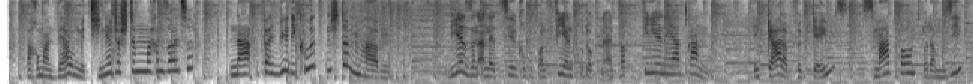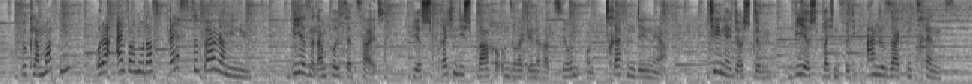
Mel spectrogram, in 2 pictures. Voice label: Werbespot

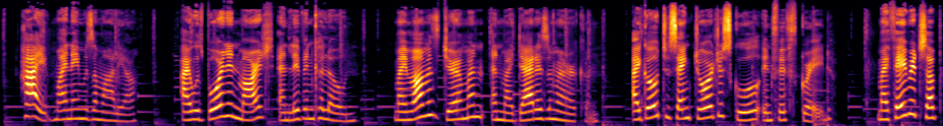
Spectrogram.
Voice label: Selbstvorstellung EN

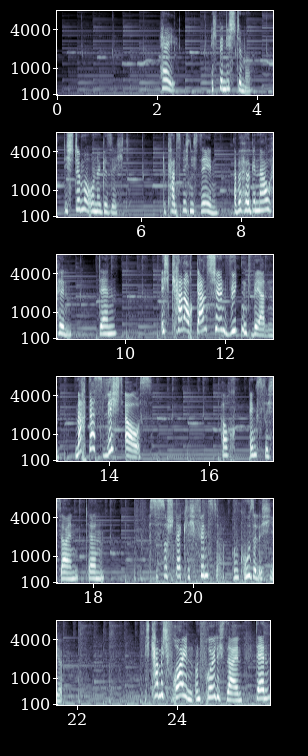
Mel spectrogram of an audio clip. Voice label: Werbung mit Wetter

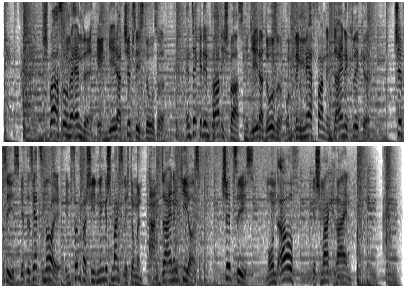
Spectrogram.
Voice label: Werbung; Chipsies

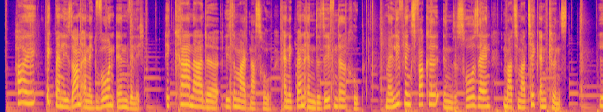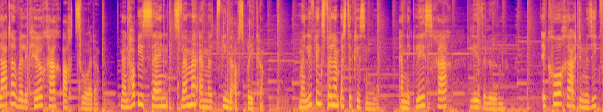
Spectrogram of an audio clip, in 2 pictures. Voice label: Selbstvorstellung NL

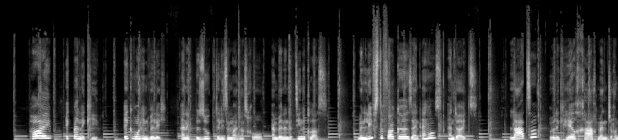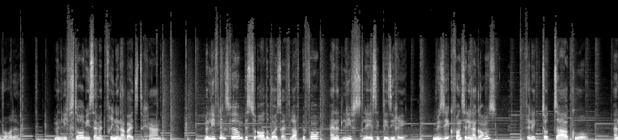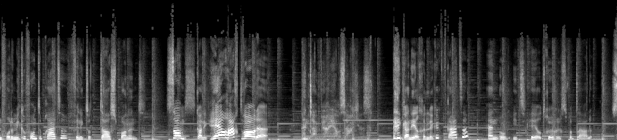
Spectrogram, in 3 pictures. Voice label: Selbstvorstellung NL

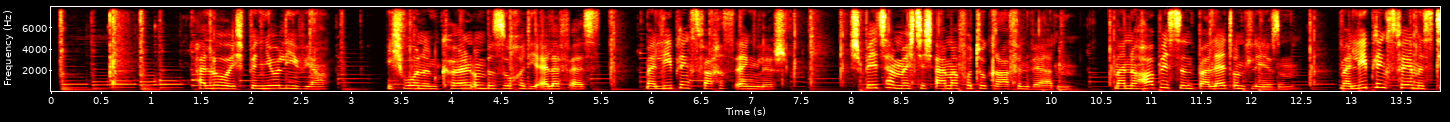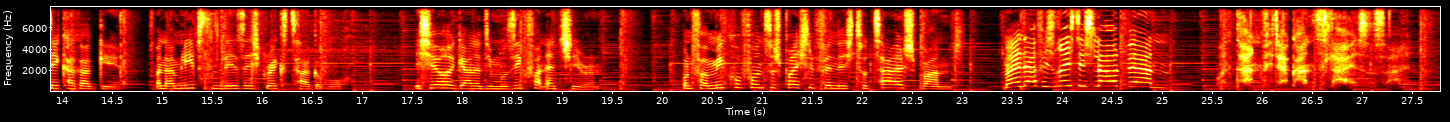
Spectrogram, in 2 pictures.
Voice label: Selbstvorstellung DE

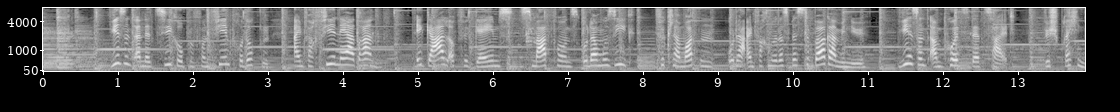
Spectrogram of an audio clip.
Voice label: Werbung Teenagerstimmen

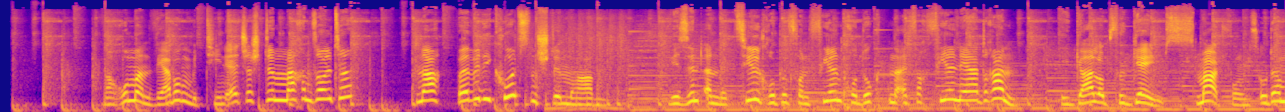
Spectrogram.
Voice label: Werbung

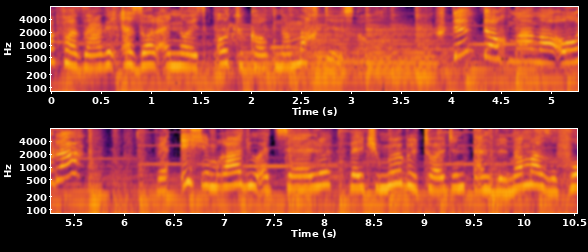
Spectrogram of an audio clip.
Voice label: Werbung Kinderstimmen

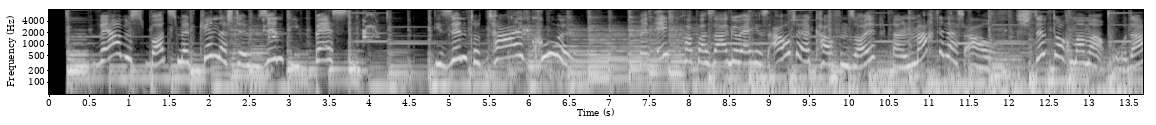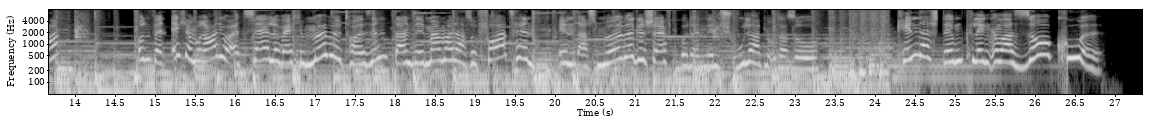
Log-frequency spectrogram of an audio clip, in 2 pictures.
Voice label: Werbung Kinderstimme

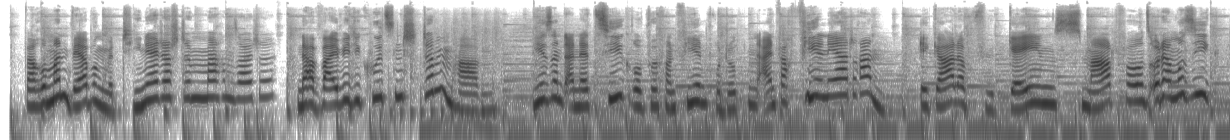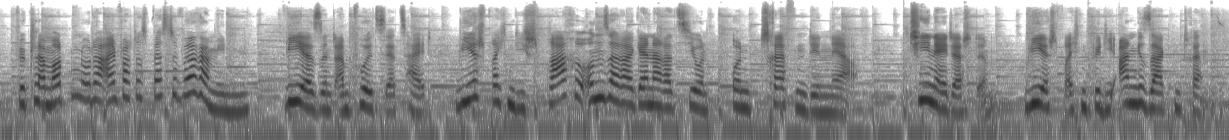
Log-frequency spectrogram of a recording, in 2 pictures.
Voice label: Werbung

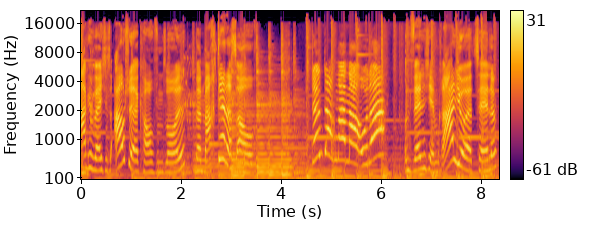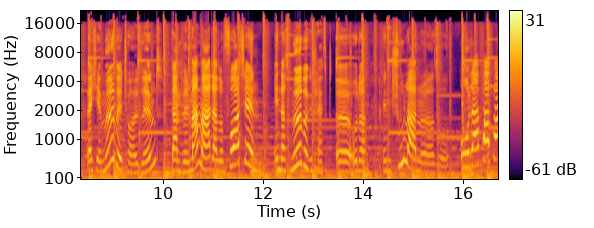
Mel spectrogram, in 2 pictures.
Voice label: Werbespot

